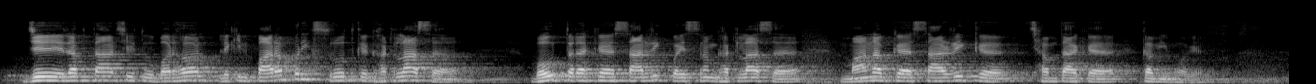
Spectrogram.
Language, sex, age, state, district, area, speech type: Maithili, male, 30-45, Bihar, Madhubani, rural, spontaneous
